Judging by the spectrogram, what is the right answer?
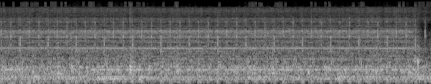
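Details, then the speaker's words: Kubota B6100 4x4 HST three-cylinder diesel that ran out of fuel, cranked with the decompression lever held and injector lines loosened to bleed: fast, even whirring crank with light ticking and no firing. Air in the injection pump. "Alright, with that, when you run out, your injection pump sucks air. So now your injection pump is full of air. You cannot pump fuel until you get the air out of there."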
